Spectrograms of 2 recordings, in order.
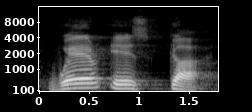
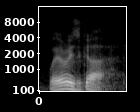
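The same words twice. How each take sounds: First: It is asked in a stern voice. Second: It is asked in a mild, calm voice.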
